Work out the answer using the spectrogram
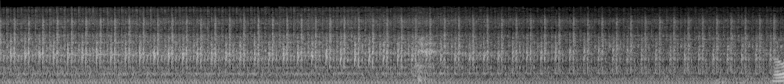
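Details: Diesel at idle after valve adjustment; the knock comes and goes, hot or cold. A steady hollow knock about twice a second rides over the clatter: piston slap.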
